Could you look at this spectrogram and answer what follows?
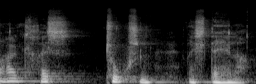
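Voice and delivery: hushed, secretive aside on the sum; whisper. Shown as a demonstration. Guide whispers the count's huge debt to tourists. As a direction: breathe the amount like a secret.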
